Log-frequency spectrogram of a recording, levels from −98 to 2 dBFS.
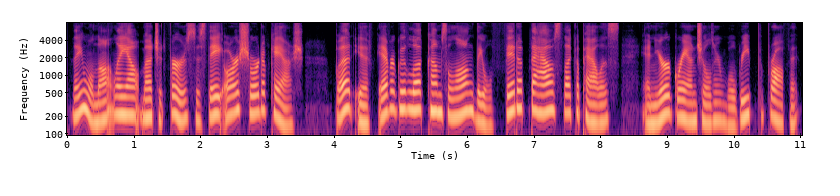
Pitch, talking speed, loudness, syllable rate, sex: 200 Hz, 200 wpm, -16 LUFS, 4.7 syllables/s, female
